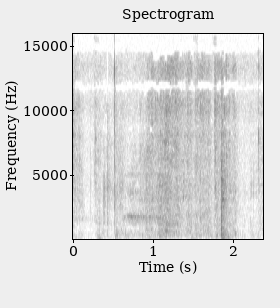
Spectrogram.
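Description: Faint handling noise of a cardboard Blu-ray box set being turned over in the hands, with a soft click early on and a sharper knock near the end.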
